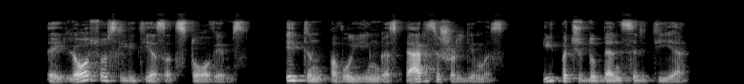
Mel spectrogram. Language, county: Lithuanian, Kaunas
